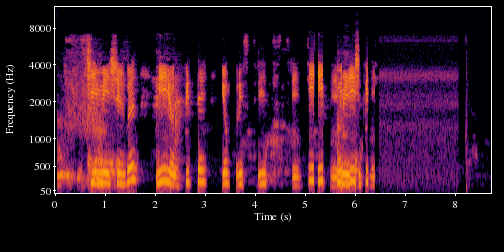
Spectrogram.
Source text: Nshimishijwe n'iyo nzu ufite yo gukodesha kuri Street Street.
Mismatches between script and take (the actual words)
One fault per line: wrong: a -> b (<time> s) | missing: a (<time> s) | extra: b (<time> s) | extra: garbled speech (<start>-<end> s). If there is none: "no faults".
missing: nzu (2.4 s)
missing: gukodesha (3.4 s)
extra: garbled speech (5.1-6.4 s)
